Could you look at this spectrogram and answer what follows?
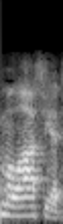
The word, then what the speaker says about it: Malaysia: So, the Republic of Malaysia, tell us, are we saying that correctly? – Yeah, actually you are.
